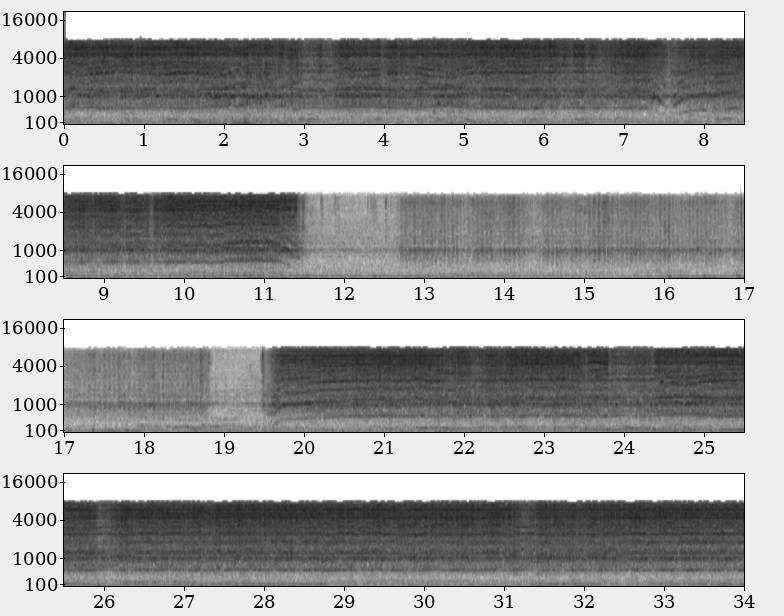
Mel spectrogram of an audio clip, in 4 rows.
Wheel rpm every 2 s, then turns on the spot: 160, 160, 160, 140, 150, 90, 10, 20, 20, 40, 150, 160, 160, 160, 160, 160, 160.
10-18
